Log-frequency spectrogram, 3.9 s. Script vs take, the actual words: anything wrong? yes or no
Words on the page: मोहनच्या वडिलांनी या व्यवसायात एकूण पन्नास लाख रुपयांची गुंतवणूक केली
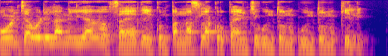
yes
